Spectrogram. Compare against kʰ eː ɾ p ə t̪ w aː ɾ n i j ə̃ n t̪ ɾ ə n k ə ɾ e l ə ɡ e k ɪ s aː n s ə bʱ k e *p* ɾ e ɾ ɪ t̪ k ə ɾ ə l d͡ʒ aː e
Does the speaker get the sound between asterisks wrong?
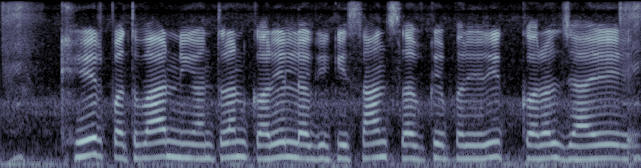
no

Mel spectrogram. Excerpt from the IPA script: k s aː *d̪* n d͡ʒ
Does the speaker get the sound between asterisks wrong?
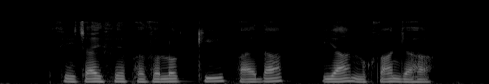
yes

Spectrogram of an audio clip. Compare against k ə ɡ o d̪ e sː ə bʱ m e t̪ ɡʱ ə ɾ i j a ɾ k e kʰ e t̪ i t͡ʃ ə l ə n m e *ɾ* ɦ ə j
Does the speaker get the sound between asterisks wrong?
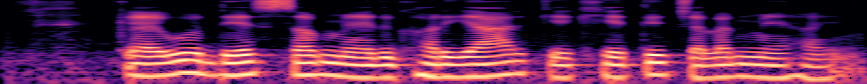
yes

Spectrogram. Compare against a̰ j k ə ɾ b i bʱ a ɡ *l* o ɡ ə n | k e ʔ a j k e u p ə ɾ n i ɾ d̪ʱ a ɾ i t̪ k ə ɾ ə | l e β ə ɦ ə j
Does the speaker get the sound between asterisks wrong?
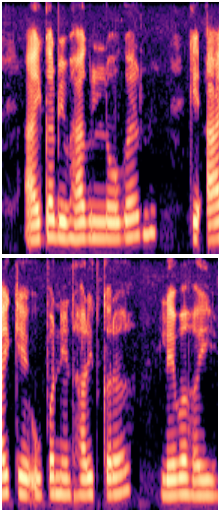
no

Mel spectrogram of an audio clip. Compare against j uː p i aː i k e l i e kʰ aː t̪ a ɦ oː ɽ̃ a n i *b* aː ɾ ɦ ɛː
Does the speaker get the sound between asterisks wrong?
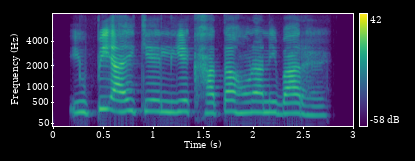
no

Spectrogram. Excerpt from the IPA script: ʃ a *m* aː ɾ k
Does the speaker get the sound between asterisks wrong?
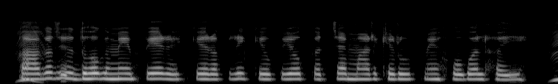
no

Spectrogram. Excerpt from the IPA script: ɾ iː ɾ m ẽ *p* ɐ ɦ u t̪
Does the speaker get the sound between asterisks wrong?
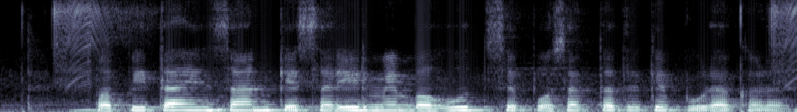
yes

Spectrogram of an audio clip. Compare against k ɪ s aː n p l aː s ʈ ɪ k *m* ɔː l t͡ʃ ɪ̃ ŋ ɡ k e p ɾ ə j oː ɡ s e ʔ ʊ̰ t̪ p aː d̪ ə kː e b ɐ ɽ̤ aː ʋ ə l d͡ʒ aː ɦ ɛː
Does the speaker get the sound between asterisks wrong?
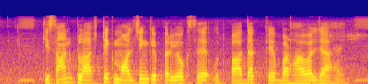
no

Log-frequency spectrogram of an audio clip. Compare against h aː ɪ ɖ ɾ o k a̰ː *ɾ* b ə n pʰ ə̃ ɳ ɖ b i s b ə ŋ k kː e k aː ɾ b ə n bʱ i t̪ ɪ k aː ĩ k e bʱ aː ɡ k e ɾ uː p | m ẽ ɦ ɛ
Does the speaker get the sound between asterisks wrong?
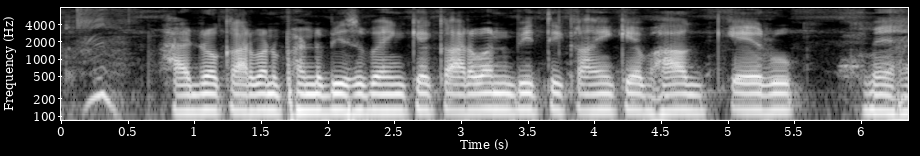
no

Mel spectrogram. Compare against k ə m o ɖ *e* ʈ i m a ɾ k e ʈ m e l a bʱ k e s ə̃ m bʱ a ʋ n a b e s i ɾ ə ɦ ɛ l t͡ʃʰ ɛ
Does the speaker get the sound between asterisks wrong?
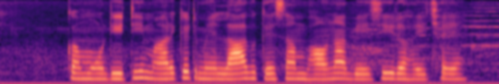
yes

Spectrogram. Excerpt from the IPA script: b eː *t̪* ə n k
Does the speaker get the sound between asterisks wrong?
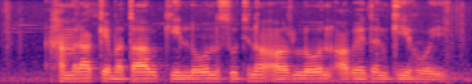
yes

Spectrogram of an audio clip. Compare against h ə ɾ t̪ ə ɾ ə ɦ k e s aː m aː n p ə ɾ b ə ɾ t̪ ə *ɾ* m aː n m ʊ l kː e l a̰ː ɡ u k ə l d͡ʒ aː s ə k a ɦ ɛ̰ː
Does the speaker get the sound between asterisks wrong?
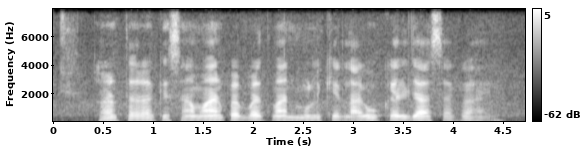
yes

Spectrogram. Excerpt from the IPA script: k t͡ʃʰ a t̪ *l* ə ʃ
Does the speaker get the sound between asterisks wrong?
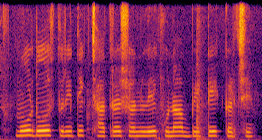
yes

